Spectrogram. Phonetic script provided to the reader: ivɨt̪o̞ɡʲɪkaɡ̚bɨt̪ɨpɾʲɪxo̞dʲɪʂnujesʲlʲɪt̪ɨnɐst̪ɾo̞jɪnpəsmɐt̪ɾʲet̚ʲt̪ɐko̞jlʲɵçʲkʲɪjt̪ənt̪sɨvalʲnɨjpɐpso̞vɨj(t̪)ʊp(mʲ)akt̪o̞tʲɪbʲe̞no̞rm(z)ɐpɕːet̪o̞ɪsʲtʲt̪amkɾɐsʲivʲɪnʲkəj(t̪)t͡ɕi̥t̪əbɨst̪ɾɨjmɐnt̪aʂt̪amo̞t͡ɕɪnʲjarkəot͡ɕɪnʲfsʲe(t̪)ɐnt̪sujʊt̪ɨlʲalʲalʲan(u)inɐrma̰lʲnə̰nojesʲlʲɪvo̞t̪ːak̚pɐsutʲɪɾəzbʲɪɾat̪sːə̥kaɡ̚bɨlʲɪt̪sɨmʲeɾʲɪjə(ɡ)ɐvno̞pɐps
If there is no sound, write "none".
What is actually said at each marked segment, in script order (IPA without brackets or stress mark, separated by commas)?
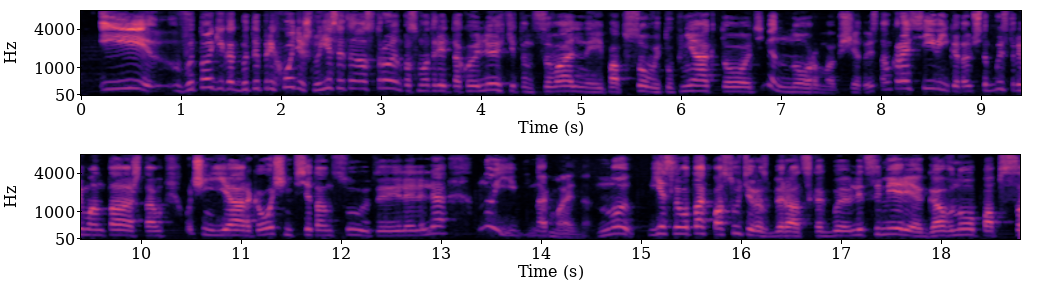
t̪, nʲ, v, t̪, t̪, u, ɡ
